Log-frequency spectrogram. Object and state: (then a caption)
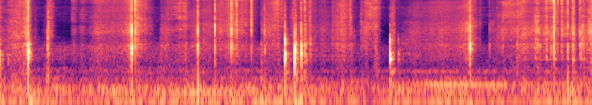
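Kinetic sand being cut. A rocker blade cuts a grid of squares into a tray of kinetic sand, giving soft, dry crunching and crackling slices with sharp, brief clicks scattered through. Beneath them runs a steady low hum, and the quiet cuts stay mostly low and midrange.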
